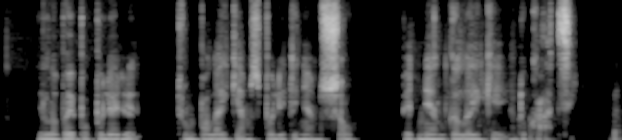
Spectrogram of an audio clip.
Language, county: Lithuanian, Marijampolė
